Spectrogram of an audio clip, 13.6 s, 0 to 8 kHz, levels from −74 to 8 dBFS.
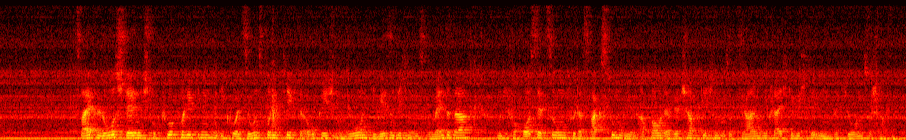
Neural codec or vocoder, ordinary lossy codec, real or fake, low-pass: none; none; real; none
